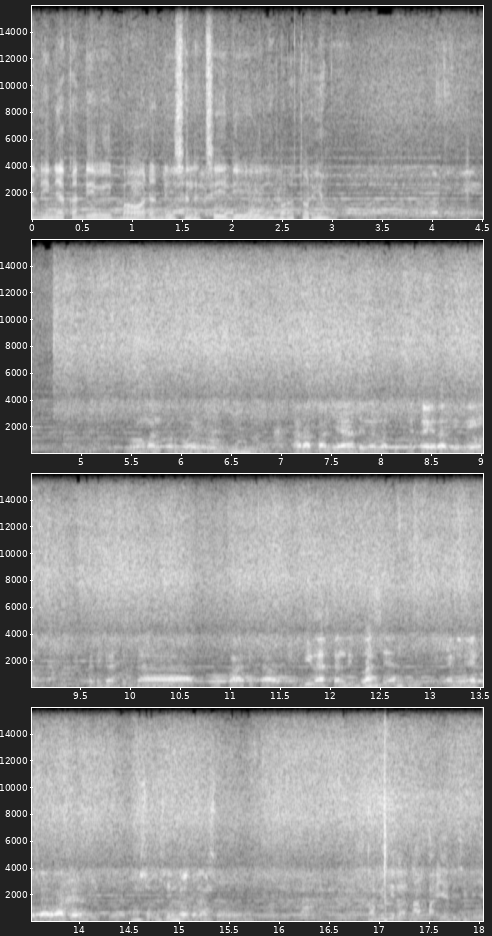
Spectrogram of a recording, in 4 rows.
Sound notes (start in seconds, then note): 4.1 people sounds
